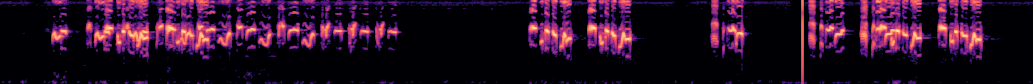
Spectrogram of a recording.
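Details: Sooty-headed bulbul song used as a lure so other bulbuls start singing, a long rapid warbling run of chirps, then shorter bursts separated by pauses, with a sharp click partway through.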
